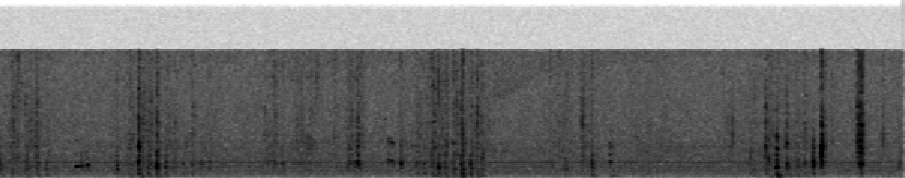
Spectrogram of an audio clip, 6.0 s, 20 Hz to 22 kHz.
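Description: Near silence with faint, scattered ticks and crackles, most clustered about five seconds in, from 200 ml of water heating in a glass beaker on an infrared lamp heater, short of the boil.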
